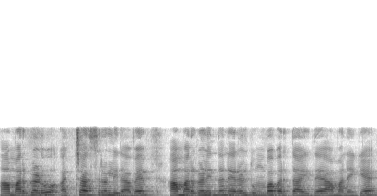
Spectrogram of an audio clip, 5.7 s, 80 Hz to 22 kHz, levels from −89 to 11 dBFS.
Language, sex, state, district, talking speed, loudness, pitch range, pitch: Kannada, female, Karnataka, Shimoga, 150 wpm, -19 LUFS, 220-240 Hz, 225 Hz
